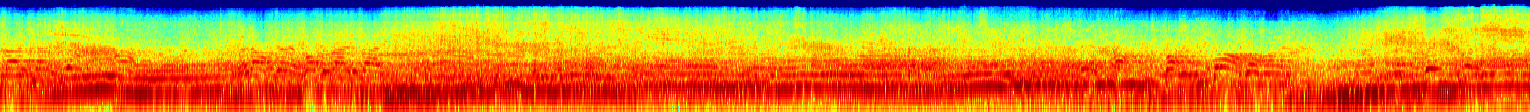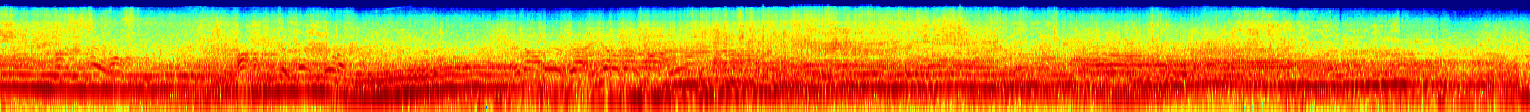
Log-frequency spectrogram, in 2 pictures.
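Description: Several autocross race cars running hard on a dirt track, their engines revving up and dropping back again and again through gear changes and corners, with more than one engine heard at once.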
